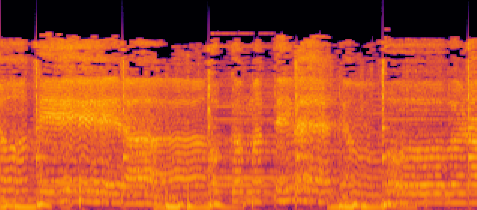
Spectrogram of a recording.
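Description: Sikh kirtan: a devotional hymn sung over steady held harmonium chords, with a tabla keeping a regular beat.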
